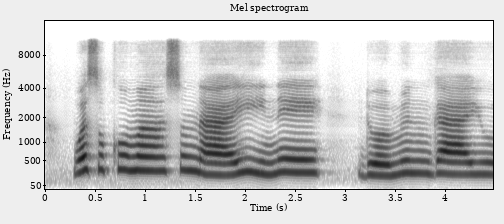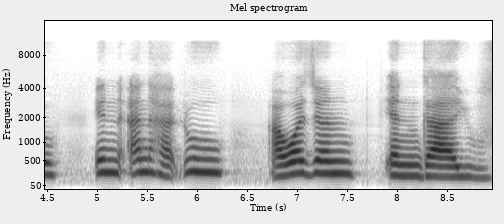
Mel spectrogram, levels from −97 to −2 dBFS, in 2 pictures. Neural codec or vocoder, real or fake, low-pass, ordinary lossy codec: codec, 24 kHz, 0.5 kbps, DualCodec; fake; 10.8 kHz; none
